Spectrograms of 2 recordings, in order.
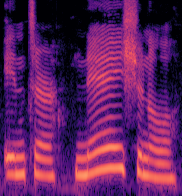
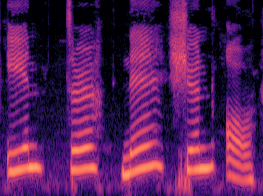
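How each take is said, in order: First: "international" joined up, NA long and strong; stress on NA. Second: "international" slow, higher, every syllable apart. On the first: Student showing primary stress, NA leaned on in "international". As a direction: lean on NA in "international". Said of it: "the primary stress is ne". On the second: Student showing the syllables, "international" slow and separated. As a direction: break "international" into in, ter, na, tion, al. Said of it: "is the syllables". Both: Shown as a demonstration.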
